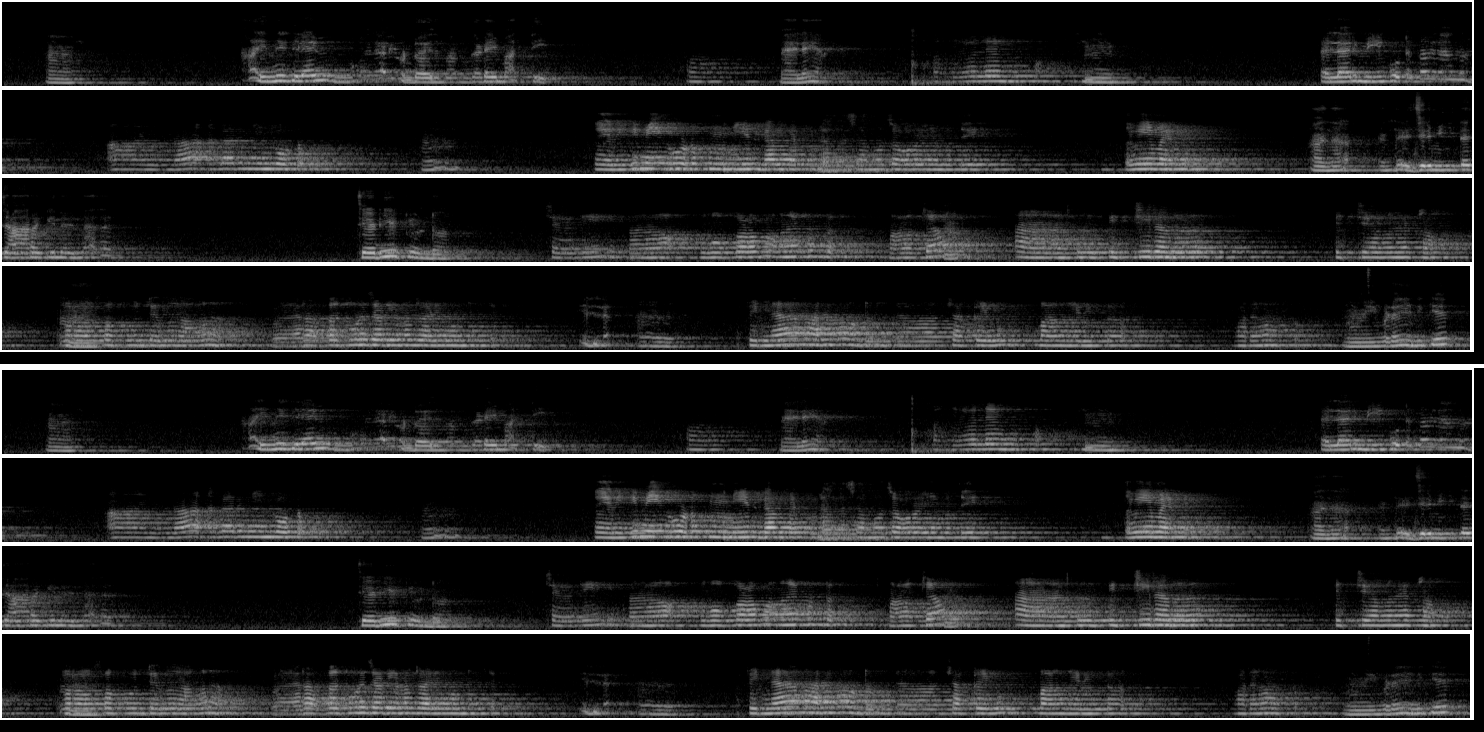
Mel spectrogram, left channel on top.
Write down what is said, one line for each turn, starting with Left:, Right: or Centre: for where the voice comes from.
Left: ആഹ് ഹാ ഇന്നിതിലെ മൊയ്ലാളി കൊണ്ടോയത് മങ്കടേം മത്തിം.
Right: ഓ
Left: വെലയാ
Right: ഭൈങ്കര വെലയാണിപ്പം.
Left: ഉം എല്ലാരും മീൻ കൂ ട്ടുന്നവരാന്നോ?
Right: ആ ഇവ്ട എല്ലാരും മീൻ കൂട്ടും
Left: <unintelligible>
Right: എനിക്ക് മീൻ കൂട്ടും. മീനില്ലാതെ പറ്റൂലാന്നുവച്ചാ. നമ്മള് ചോറയിഞ്ഞമ്പത്തേനും ത്ത് മീൻ വേണ്ടേ.
Left: അതാ എന്തേച്ചിരി മീനിന്റെ ചാറെങ്കിലുയില്ലാതെ- ചെടിയൊക്കെയുണ്ടോ?
Right: ചെടീ ഇവിടാ പൂക്കള് അങ്ങനക്കെ ഉണ്ട്- <unintelligible>
Left: ആഹ്
Right: ആ പ്‌ പിച്ചീരവ്- പിച്ചി അങ്ങനെയക്ക- ഇപ്പ
Left: ആഹ്
Right: റോസാ പൂന്റെത്- പൂ അങ്ങന വേറെ അത്രക്കുവിട ചെടികളും കാര്യങ്ങളൊന്നും ഇല്ലേ-
Left: ഇല്ല ആഹ് -
Right: പിന്നാ മരങ്ങളൊണ്ട് പിന്നാ ചക്കയും മങ്ങേടക്കെ മരങ്ങളൊണ്ട്. -
Left: മ് ഇവിടെ എനിക്ക്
